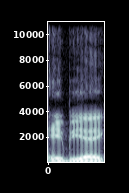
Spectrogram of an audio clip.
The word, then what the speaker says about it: ABA: It's just an article from ABA Journal, which you can't pronounce it. You have to say ABA, because then if not, you say ABBA Journal, and then people will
